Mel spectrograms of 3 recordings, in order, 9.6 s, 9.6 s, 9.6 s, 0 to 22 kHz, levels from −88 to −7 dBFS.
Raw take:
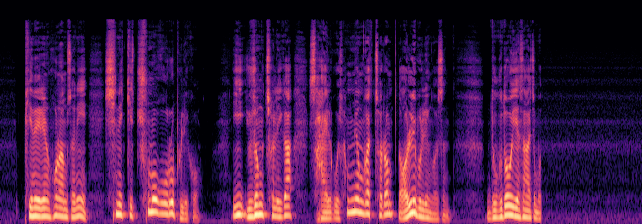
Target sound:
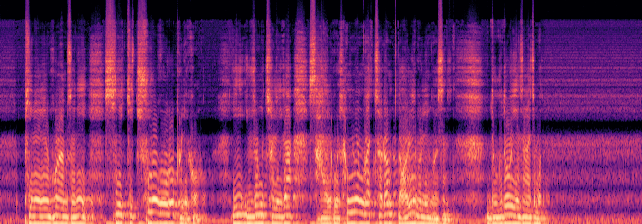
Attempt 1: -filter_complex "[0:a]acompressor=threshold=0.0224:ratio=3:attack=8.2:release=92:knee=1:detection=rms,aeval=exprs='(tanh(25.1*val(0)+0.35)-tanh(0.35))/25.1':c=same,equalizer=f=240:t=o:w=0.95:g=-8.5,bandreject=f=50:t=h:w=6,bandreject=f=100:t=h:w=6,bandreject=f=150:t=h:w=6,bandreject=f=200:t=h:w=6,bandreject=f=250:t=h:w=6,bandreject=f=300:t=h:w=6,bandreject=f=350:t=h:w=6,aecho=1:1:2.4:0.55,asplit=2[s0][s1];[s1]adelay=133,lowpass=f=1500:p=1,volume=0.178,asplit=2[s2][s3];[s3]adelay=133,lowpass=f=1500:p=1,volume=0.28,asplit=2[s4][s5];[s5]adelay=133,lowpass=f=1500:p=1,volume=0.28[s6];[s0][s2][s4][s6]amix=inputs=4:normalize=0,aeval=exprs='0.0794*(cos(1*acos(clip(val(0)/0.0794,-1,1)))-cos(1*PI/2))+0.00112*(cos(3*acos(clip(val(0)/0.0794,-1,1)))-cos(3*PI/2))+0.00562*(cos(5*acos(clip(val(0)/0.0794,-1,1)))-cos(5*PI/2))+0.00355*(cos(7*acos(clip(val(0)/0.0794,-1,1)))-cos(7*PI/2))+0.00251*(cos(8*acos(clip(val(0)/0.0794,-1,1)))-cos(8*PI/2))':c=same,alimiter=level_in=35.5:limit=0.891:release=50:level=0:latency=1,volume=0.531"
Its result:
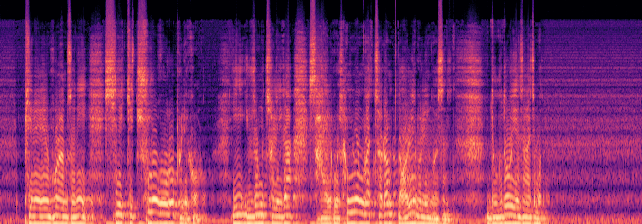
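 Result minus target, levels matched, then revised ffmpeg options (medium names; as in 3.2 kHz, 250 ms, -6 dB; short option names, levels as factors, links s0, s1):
2 kHz band +2.5 dB
-filter_complex "[0:a]acompressor=threshold=0.0224:ratio=3:attack=8.2:release=92:knee=1:detection=rms,aeval=exprs='(tanh(25.1*val(0)+0.35)-tanh(0.35))/25.1':c=same,asuperstop=centerf=2200:order=8:qfactor=2.5,equalizer=f=240:t=o:w=0.95:g=-8.5,bandreject=f=50:t=h:w=6,bandreject=f=100:t=h:w=6,bandreject=f=150:t=h:w=6,bandreject=f=200:t=h:w=6,bandreject=f=250:t=h:w=6,bandreject=f=300:t=h:w=6,bandreject=f=350:t=h:w=6,aecho=1:1:2.4:0.55,asplit=2[s0][s1];[s1]adelay=133,lowpass=f=1500:p=1,volume=0.178,asplit=2[s2][s3];[s3]adelay=133,lowpass=f=1500:p=1,volume=0.28,asplit=2[s4][s5];[s5]adelay=133,lowpass=f=1500:p=1,volume=0.28[s6];[s0][s2][s4][s6]amix=inputs=4:normalize=0,aeval=exprs='0.0794*(cos(1*acos(clip(val(0)/0.0794,-1,1)))-cos(1*PI/2))+0.00112*(cos(3*acos(clip(val(0)/0.0794,-1,1)))-cos(3*PI/2))+0.00562*(cos(5*acos(clip(val(0)/0.0794,-1,1)))-cos(5*PI/2))+0.00355*(cos(7*acos(clip(val(0)/0.0794,-1,1)))-cos(7*PI/2))+0.00251*(cos(8*acos(clip(val(0)/0.0794,-1,1)))-cos(8*PI/2))':c=same,alimiter=level_in=35.5:limit=0.891:release=50:level=0:latency=1,volume=0.531"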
